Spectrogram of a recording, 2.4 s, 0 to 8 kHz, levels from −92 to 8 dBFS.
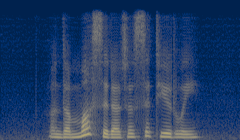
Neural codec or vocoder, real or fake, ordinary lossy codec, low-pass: codec, 16 kHz, 0.2 kbps, FocalCodec; fake; none; 7.2 kHz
